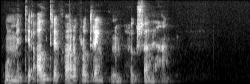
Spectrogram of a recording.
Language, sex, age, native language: Icelandic, male, 30-39, Icelandic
